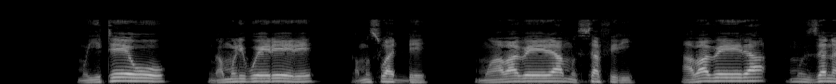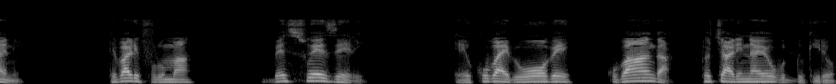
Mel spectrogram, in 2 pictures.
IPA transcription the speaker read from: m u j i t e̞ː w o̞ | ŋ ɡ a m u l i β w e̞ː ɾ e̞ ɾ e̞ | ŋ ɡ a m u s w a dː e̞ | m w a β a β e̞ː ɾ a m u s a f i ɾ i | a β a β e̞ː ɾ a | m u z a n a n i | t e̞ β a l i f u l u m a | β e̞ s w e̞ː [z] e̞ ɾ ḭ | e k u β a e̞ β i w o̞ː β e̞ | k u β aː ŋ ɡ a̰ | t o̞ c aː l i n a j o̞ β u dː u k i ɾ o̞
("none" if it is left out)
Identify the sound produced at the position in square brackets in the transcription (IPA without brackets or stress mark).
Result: z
